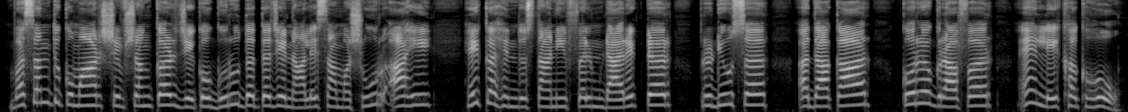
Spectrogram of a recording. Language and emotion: Sindhi, neutral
